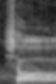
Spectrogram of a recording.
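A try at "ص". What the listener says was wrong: Bukan shaw, ya itu belum. So. Bukan di tengah lidah tapi di ujung lidah. So, bukan shaw.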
